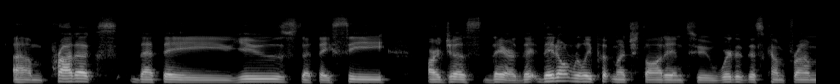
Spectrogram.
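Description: Against a quiet background, a man with a plain, everyday voice speaks at a fairly slow pace with fairly even intonation. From Brooklyn, New York. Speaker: school principal. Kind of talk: interview.

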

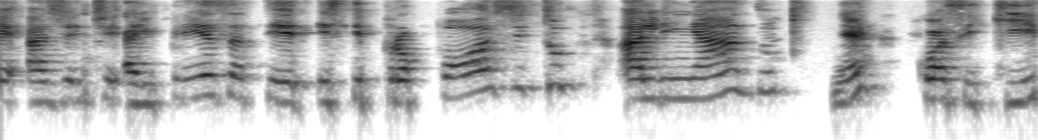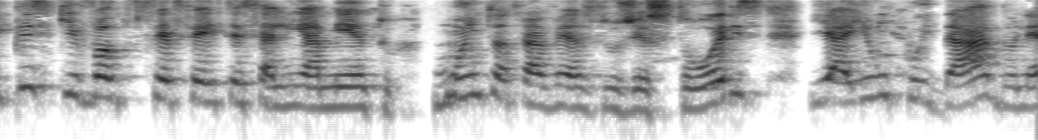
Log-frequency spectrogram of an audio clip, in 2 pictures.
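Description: A woman's unremarkable speaking voice. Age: 60s. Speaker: organizational management consultant and coach. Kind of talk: live radio interview. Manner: frequent fillers and tag questions.

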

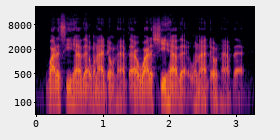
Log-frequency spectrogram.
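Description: A man with an American accent in a dry, close sound with no echo. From US Northeast, northern New Jersey. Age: 20s. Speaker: podcaster. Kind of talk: casual solo monologue. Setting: at home.

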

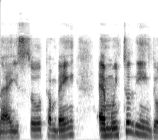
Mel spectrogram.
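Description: A plain, everyday voice at a fairly slow pace, lively intonation, dry and close with no echo, over a quiet background. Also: man. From Brazil, Paraná river border with Mato Grosso do Sul. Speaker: podcast host. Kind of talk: interview.

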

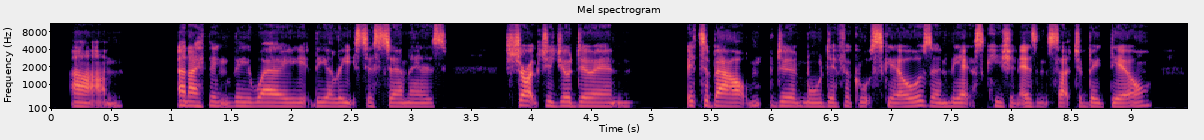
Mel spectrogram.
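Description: A woman with a southern English accent speaks at a moderate pace in a very deep, low pitch with monotone, flat intonation. The sound is dry and close with no echo, in a very clean recording with a silent background. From England, Leighton Buzzard (Bedfordshire). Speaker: college gymnast. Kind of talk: interview.

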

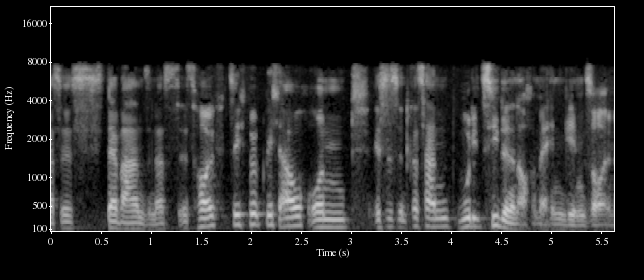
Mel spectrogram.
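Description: The speaker has an unremarkable speaking voice. Delivery is fairly quick, with hardly any pauses. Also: man. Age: 30s. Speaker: financial advisor. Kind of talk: interview. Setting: phone call.

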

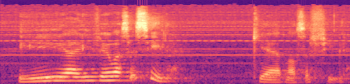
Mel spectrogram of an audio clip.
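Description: A man is speaking, with audible room echo. Music plays in the background. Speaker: podcast co-host, husband. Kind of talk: casual chat.

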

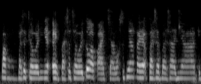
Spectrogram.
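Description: This woman's pitch is high. She talks at a very fast pace. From Malang, East Java, Indonesia. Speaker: university student podcast co-host. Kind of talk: casual chat. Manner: animated.

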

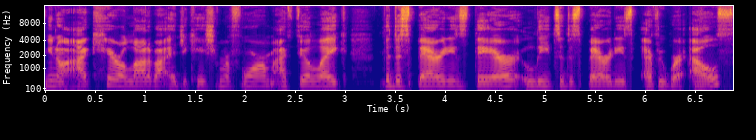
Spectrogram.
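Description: A woman with an American accent speaks at a fairly quick pace in a plain, everyday voice, with medium pitch, fairly even intonation and a dry, close sound with no echo. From Brooklyn, New York. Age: 30s. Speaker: law student. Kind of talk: interview.

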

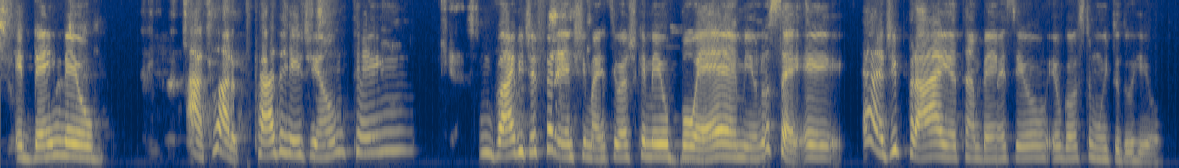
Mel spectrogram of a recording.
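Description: Speaking very slowly in an American accent, a woman with a fairly high pitch lets her voice swing very widely up and down. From Chicago, US. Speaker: English teacher and video creator. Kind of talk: casual interview. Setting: online live video call.

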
